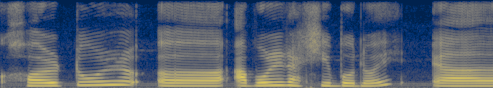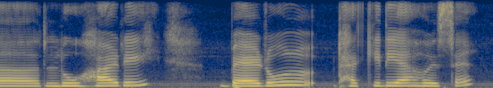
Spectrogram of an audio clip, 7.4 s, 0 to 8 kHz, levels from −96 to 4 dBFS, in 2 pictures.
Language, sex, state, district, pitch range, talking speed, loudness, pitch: Assamese, female, Assam, Kamrup Metropolitan, 240-280 Hz, 80 wpm, -18 LUFS, 255 Hz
